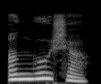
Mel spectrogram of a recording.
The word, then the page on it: ಅಂಕಿಸು: aŋkisu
